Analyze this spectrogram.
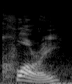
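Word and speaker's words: Kwari: like that um uh the game is called Quarry not spelled in the traditional fashion uh it's spelled k-w-a-r-i it says uh try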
